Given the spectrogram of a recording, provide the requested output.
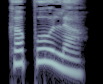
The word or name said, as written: ಕಪೋಲ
